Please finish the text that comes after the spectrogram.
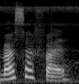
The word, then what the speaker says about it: Wasserfall: Wasserfall.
